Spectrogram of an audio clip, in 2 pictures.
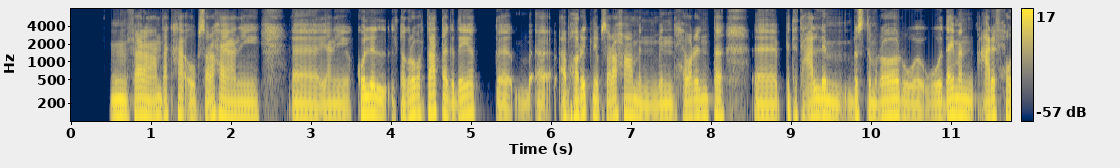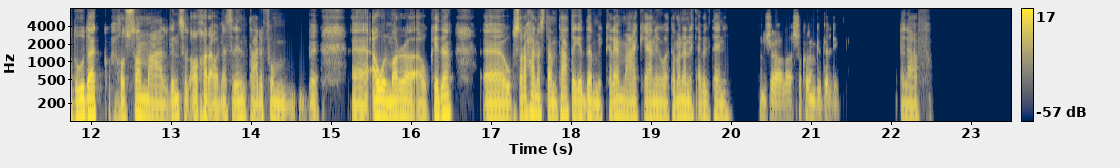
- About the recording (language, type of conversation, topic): Arabic, podcast, إيه الأسئلة اللي ممكن تسألها عشان تعمل تواصل حقيقي؟
- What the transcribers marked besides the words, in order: tapping; unintelligible speech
